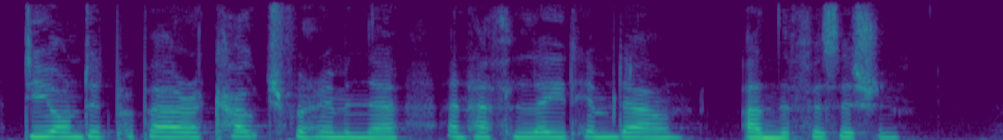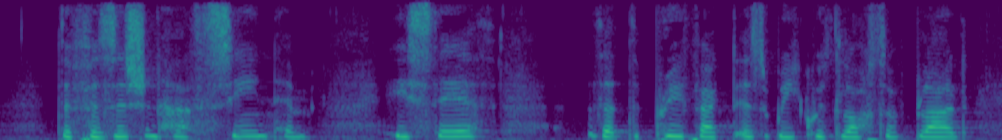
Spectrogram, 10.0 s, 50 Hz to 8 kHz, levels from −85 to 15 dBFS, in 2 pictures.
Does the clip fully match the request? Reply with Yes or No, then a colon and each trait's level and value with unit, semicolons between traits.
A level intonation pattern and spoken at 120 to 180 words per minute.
No: narrow, 1.7 semitones; average, 190 wpm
